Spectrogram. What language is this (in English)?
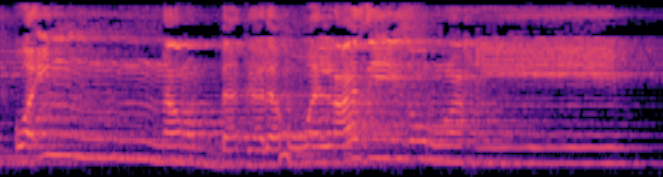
Arabic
